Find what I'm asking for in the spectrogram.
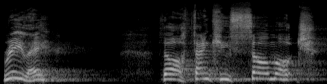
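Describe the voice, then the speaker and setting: A man's voice: very high voice, slow pace, sharp tone, heavily acted. An actor playing an earnest, eager teenage boy adventurer in a video game, with a polite but informal manner. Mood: grateful. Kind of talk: video game cutscene acting. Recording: long hall reverb.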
